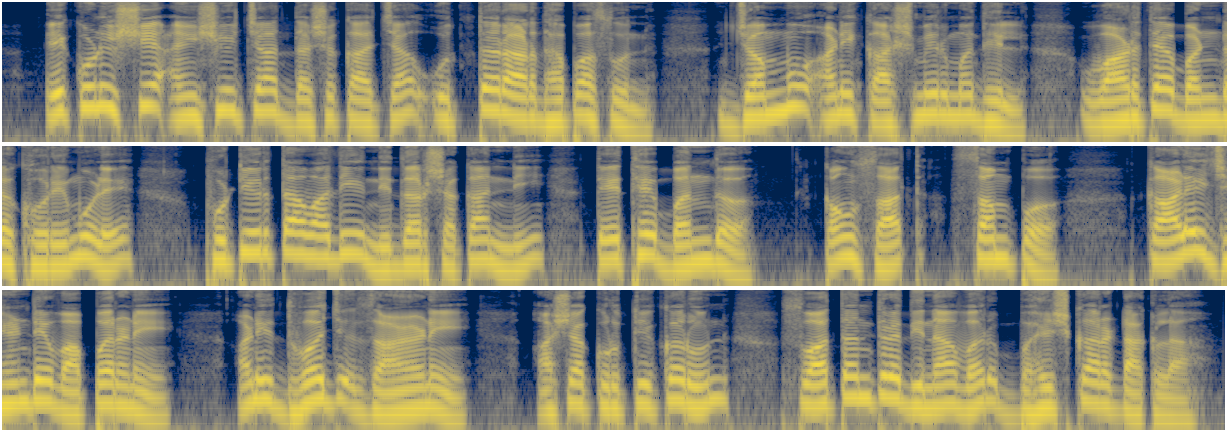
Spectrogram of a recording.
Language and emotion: Marathi, neutral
